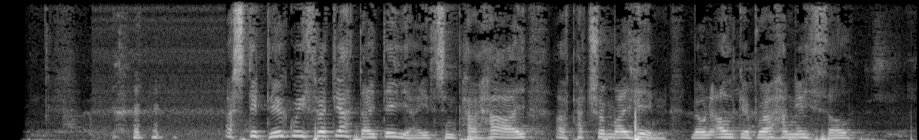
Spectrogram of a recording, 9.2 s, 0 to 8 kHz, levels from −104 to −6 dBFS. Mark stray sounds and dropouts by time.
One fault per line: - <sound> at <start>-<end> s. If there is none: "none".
- laugh at 1.1-1.8 s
